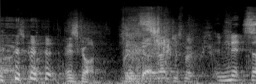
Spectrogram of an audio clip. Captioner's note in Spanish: shoom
